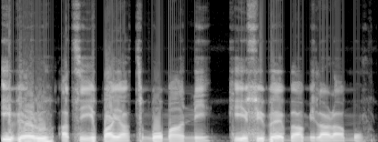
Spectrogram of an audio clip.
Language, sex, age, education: Yoruba, male, 15-29, tertiary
